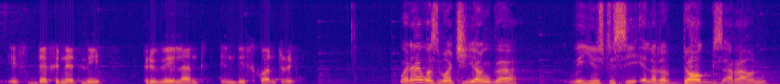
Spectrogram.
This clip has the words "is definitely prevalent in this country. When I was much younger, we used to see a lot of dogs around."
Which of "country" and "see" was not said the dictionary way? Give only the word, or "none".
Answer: none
